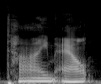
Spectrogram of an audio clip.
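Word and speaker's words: Thyme Out: Now, we have a product called Time Out, but it's spelled T-H-Y-M-E because that is an herb.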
